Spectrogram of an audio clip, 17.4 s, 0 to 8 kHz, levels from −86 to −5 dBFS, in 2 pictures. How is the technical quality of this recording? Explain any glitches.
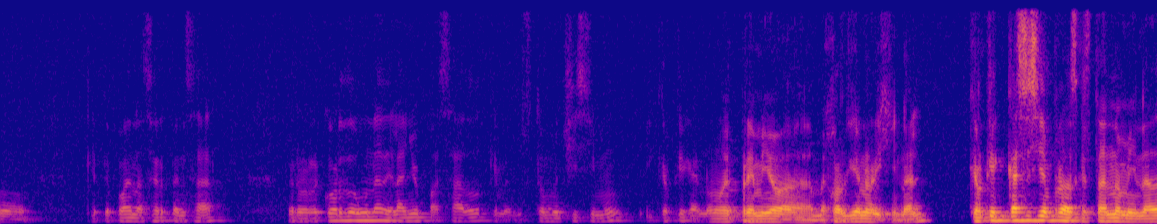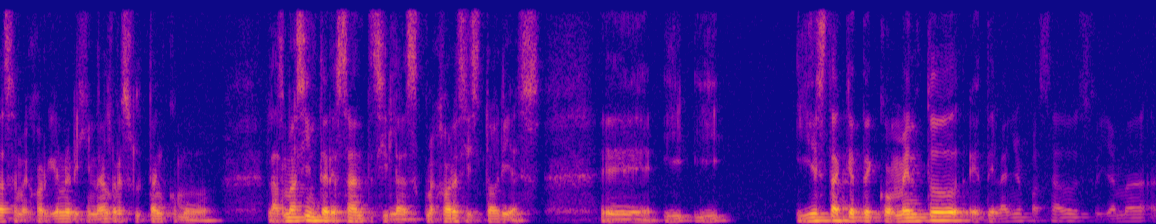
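Nothing stood out as a technical problem on listening to this speech recording, and the level changes around 5.5 and 16 seconds sound like the talker shifting position relative to the microphone.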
